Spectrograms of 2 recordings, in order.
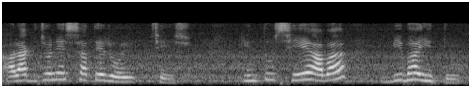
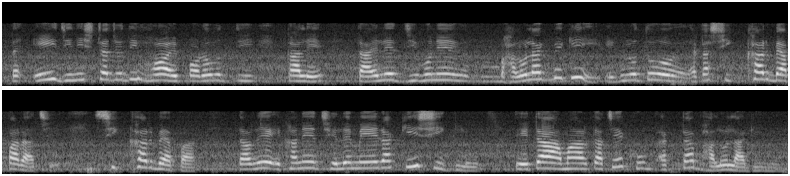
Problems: constant background noise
